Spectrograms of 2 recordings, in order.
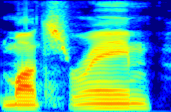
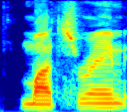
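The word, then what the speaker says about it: Mitzrayim: map does show that matsuram or mizraim as they choose to call it which is the jewish pronunciation matsurim is south of canaan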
